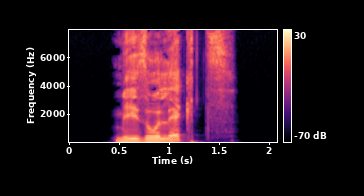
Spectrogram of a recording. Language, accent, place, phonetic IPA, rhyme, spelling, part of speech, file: German, Germany, Berlin, [mezoˈlɛkt͡s], -ɛkt͡s, Mesolekts, noun, De-Mesolekts.ogg
- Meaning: genitive of Mesolekt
